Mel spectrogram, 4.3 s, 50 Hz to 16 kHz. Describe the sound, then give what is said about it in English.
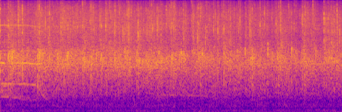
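A crowd at the Rock claps steadily for people who have been attending for 20 plus years, a dense, even wash of applause holding at a fairly loud level for several seconds without any voices standing out. “They've been coming to the Rock for 20 plus years right here. Give them a round of applause.”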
